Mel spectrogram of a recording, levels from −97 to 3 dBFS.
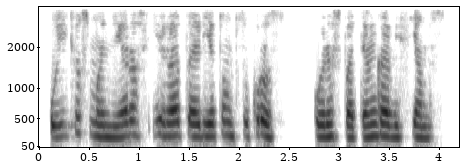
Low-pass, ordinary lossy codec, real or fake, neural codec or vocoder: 3.6 kHz; Opus, 64 kbps; real; none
